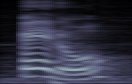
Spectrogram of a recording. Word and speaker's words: pero: there're words that mean different things whether you pronounce it with ere or erre like pero meaning but and perro meaning dog caro which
